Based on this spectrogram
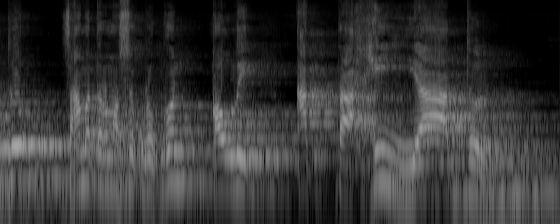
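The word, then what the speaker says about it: التحيات: At-tahiyyatul. Itu tasdid-tasdidnya harus benar. Kalau seandainya kita baca at-tahiyyatul, at-tahiyyatul, ya itu at-tahiyyatul salah. At-tahiyyatul mubarakatus sholawatut. Itu tuh mesti tasdidnya harus benar.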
